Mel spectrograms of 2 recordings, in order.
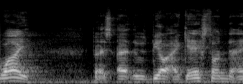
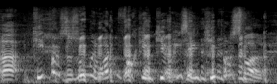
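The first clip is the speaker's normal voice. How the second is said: high, louder scoffing through laughter; mock incredulous; 12 semitones higher, 5 dB louder than usual. Player mocking the chairman's "keepers", laughing and incredulous. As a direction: scoff at the word like it's absurd, laughing. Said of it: "And I was like".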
